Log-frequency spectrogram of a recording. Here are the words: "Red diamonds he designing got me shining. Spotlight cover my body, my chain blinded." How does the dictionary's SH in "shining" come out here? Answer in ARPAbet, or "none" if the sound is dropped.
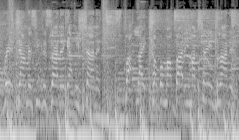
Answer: SH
